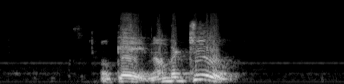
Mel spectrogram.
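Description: A man speaks briefly over an online call.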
